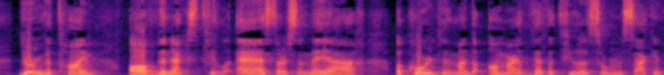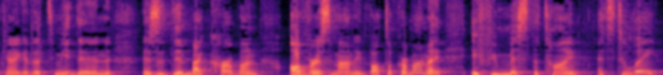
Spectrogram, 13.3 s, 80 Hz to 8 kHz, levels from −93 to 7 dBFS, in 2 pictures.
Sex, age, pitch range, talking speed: male, 30-49, 145-195 Hz, 145 wpm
